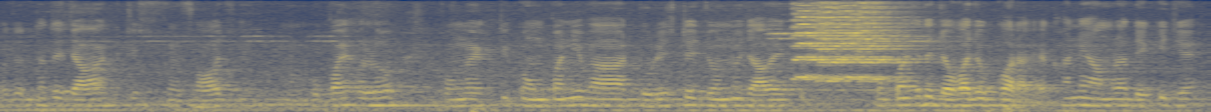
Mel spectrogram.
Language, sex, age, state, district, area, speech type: Bengali, male, 45-60, West Bengal, Purba Bardhaman, urban, spontaneous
